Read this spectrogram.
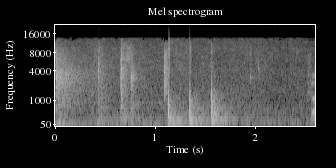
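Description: A hand knocks on a door.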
